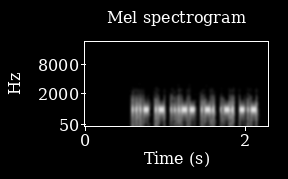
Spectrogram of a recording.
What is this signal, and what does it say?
Morse code, heard as a keyed tone, about 48 wpm, 700 Hz. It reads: VA3RRK
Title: Call Signs Repeated 3x - 50wpm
